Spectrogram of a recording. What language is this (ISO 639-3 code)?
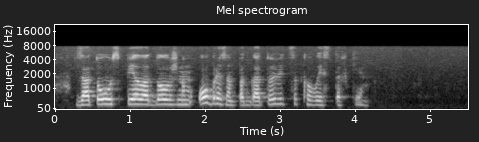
rus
